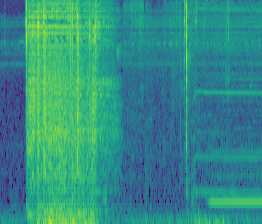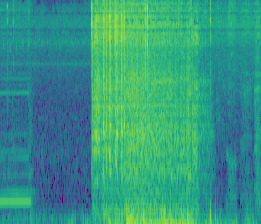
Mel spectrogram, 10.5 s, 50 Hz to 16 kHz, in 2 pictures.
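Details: Honda VFR800 5th gen V4, first start after 8 years of storage, fuel pump refitted and tank leak fixed: starter whirs, engine catches and revs rough and uneven with pops, then settles; water suspected in the exhaust.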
